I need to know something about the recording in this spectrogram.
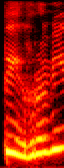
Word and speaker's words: тигрові: Мережі наголос має бути на другий склад, камбала наголос має бути на перший склад, і тигрові наголос має бути на перший склад.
